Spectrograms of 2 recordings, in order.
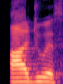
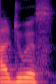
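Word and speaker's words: arduous: याद आ जाएगा आरजुएस इसके अंदर ड वाला हल्का सा आता है। आरजुएस ड बोलते हैं। डी साइलेंट नहीं होता। आरजुएस हल्का सा साउंड रहता है बट बोलते हैं।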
